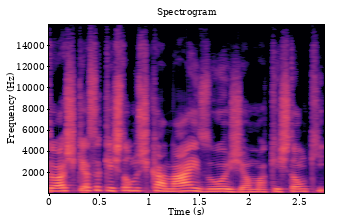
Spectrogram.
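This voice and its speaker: A woman's high-pitched voice with lively intonation at a fairly quick pace, on a very clean recording with a silent background. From Rio de Janeiro. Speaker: racial equality activist and author. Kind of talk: podcast interview answer. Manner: calm.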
